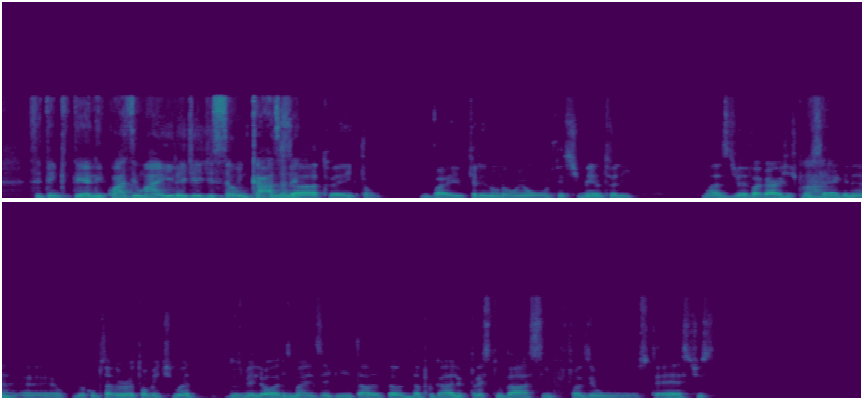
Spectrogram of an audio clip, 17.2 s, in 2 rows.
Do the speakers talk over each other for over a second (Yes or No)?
No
